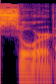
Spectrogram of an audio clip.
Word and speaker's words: sword: Es como S-O-R-D, sword.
